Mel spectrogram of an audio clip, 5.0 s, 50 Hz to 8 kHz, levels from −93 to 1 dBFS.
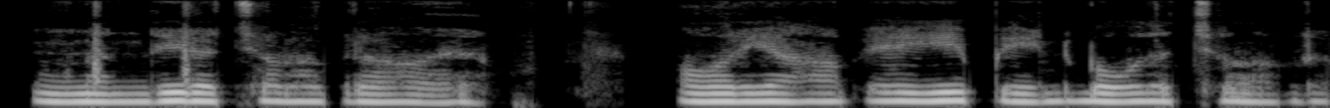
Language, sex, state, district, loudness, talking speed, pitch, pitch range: Hindi, female, Uttar Pradesh, Etah, -28 LUFS, 180 wpm, 175 Hz, 170-180 Hz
